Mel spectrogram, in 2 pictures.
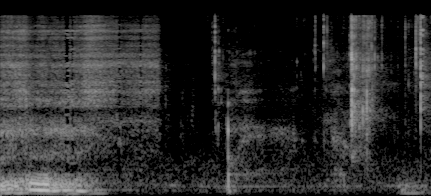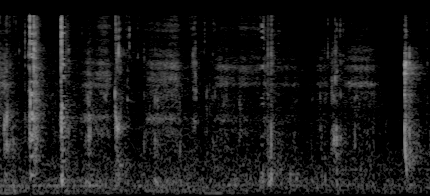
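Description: A man biting into a crunchy deep-fried Jack in the Box taco and chewing it, with a series of sharp crunches that cluster about three and a half to five and a half seconds in. A short hum from his voice comes at the start and is the loudest sound.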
